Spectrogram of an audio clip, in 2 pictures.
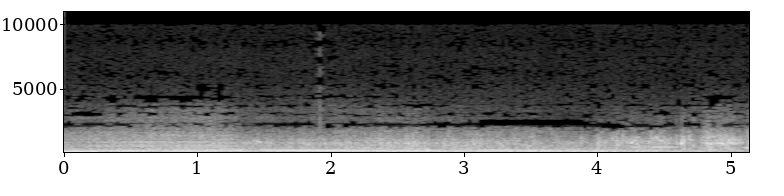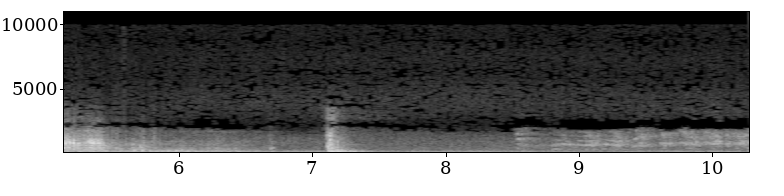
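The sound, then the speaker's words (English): A car engine idles with a steady, low hum for several seconds, then fades to a quieter rumble before a sharp thud like a car door closing cuts through. “Spotlighted in the glare from the car, they embraced and kissed, and the girl fumbled in her purse for a key.”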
